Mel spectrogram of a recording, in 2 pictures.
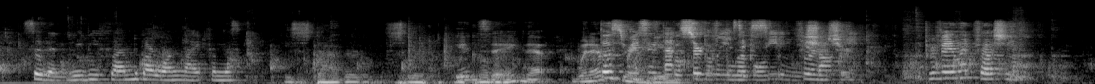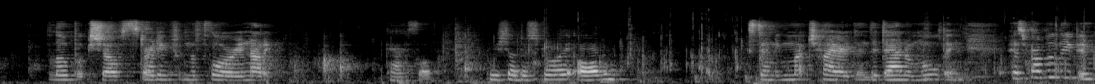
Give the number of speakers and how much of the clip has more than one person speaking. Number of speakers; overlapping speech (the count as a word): five, about 15%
